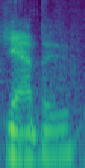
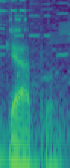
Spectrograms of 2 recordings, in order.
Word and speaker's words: Gabo: good L on gabo thought you pronounced Jabo no it's gabo I actually forgot about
